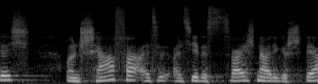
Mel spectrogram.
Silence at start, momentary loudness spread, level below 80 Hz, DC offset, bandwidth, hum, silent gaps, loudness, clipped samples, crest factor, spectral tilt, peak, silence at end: 0 s; 9 LU; -68 dBFS; under 0.1%; 17 kHz; none; none; -31 LUFS; under 0.1%; 18 dB; -6 dB/octave; -12 dBFS; 0 s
